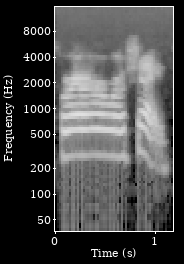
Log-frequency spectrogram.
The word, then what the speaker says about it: Ferrero Rocher: Yeah, Ferrero Rocher.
